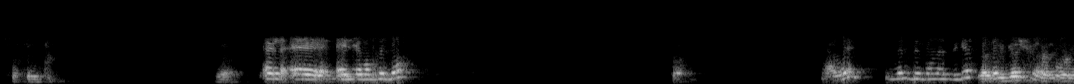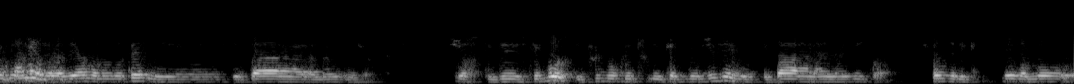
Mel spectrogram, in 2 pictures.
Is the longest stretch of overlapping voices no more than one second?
No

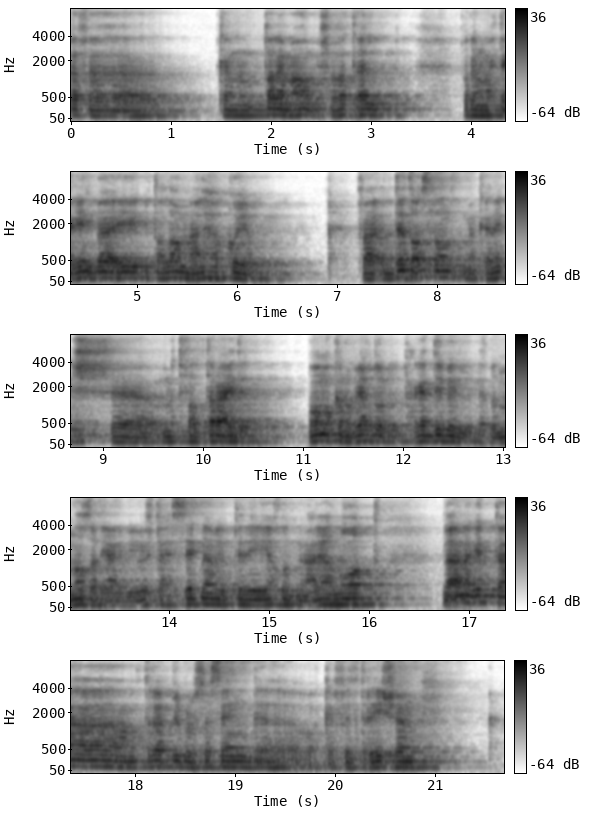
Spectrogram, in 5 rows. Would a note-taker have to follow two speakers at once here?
No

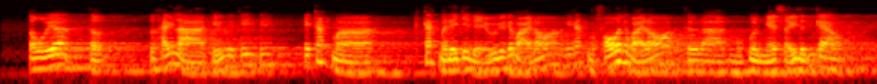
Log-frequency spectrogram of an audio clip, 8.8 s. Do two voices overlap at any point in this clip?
No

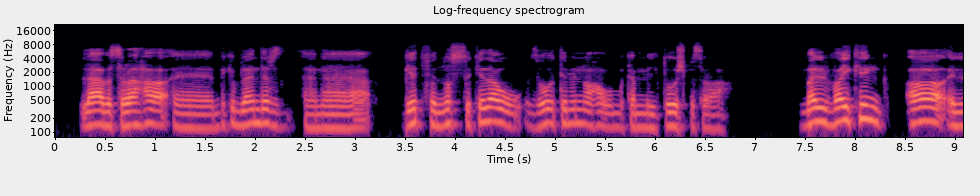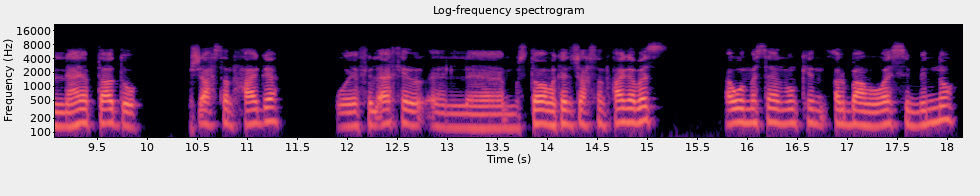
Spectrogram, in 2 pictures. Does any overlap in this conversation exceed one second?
No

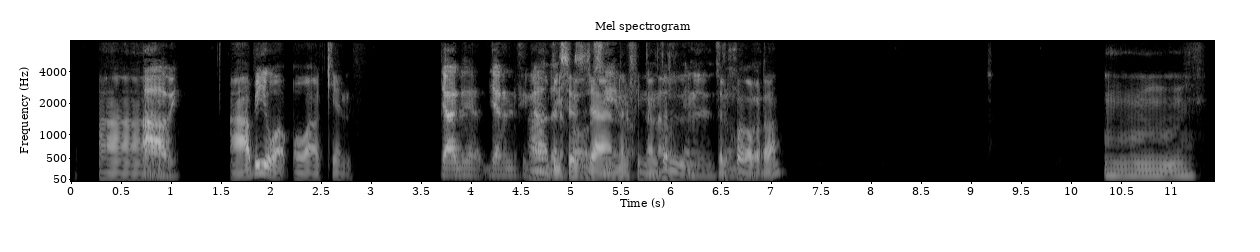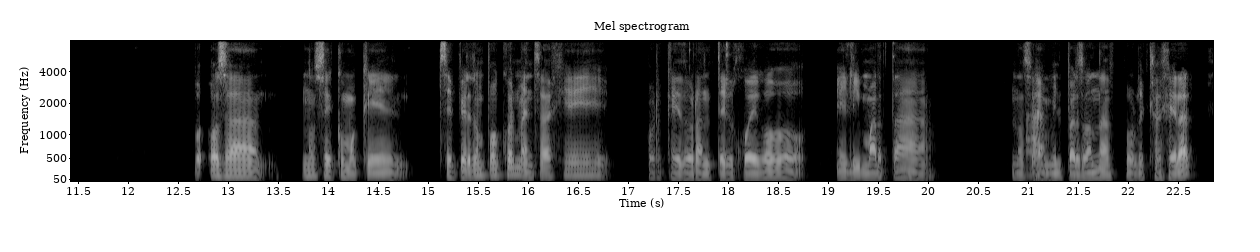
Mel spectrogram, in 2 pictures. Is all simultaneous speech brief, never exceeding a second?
No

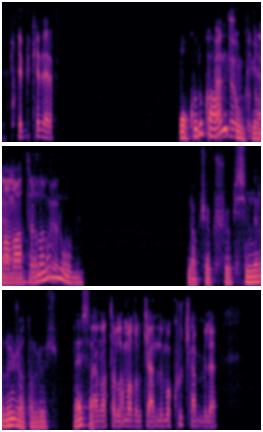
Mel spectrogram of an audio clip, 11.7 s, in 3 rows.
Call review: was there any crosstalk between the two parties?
Yes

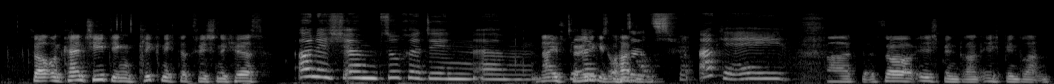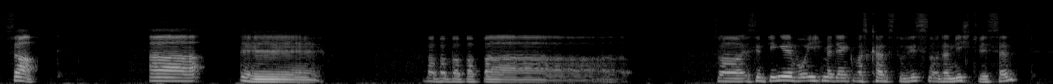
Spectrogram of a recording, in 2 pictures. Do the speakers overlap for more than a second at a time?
Yes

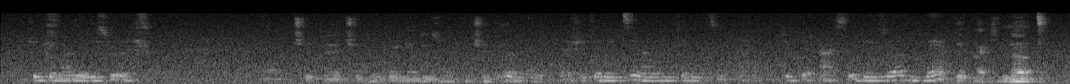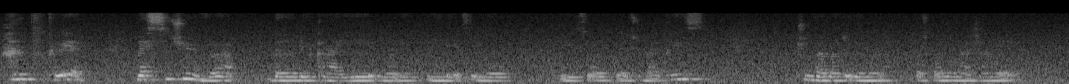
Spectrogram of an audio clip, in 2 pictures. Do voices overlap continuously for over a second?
No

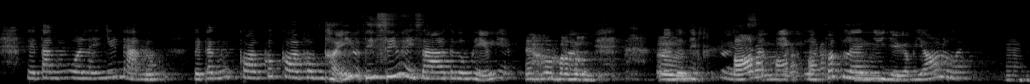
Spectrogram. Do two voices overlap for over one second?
Yes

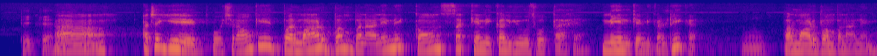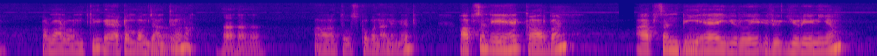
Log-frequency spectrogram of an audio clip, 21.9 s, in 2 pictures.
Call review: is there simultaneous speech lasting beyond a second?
No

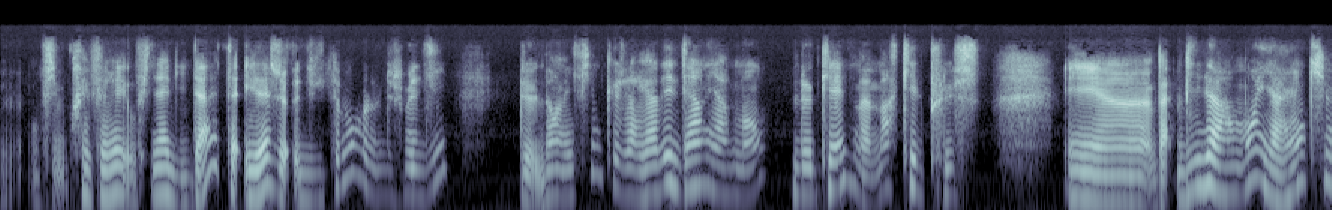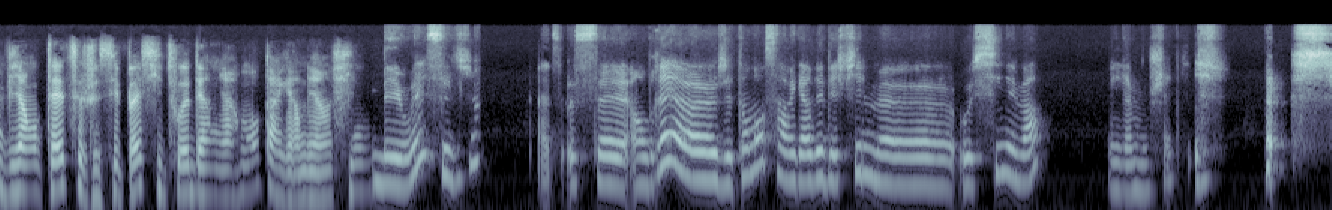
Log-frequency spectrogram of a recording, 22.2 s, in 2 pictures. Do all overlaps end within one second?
Yes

